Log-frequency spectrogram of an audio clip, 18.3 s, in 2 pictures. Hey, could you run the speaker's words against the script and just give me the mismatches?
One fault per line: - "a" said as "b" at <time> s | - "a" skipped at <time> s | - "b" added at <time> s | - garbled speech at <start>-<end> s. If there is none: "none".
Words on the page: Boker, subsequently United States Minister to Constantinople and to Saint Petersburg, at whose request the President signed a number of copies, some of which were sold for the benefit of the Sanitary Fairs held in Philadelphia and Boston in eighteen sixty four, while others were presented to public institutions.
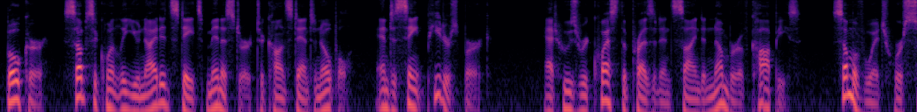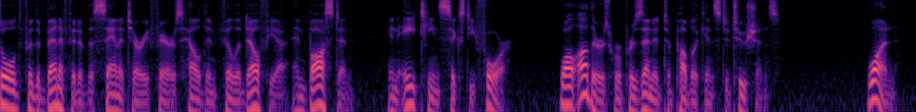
- "One" added at 17.8 s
